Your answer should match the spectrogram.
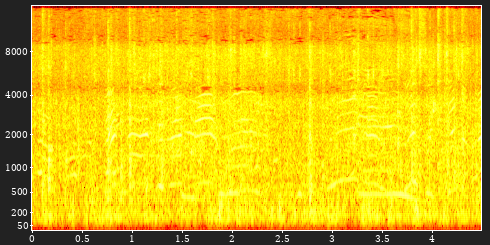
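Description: Young children's voices chattering and squealing over steady wind noise on the microphone and the rumble of a moving cow train ride.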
